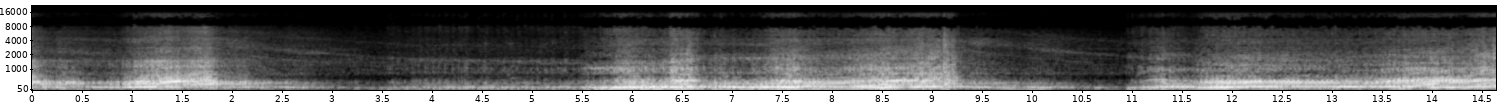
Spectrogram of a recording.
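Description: Twin-turbo 427 Dart-block V8 free-revved by hand at the throttle while parked. It runs up in repeated bursts of revs, dropping back toward idle about three seconds in and again near eleven seconds. It is running on a corrected tune after an error had pulled 30 degrees of timing.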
